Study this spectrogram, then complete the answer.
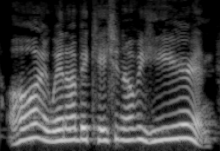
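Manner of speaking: soft, affected mock boasting; bragging. Preacher mimicking proud people showing off, airy bragging. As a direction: show off airily, drawing out the possessions. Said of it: "They're always bragging".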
